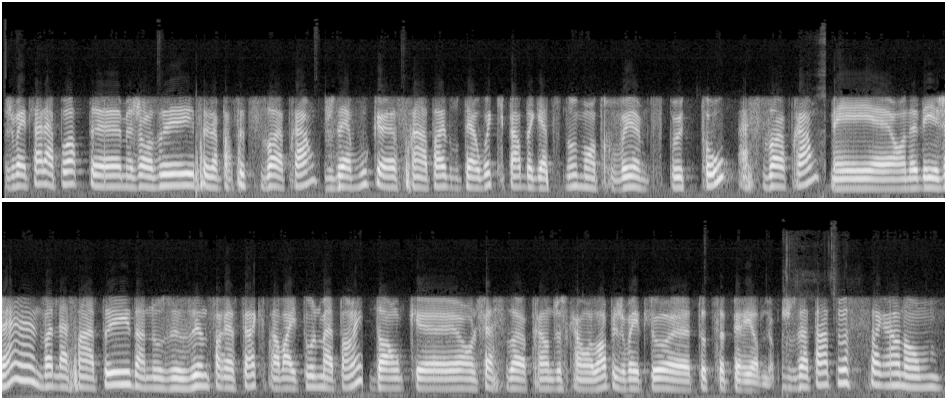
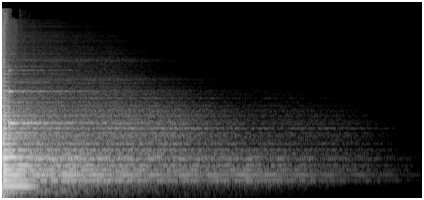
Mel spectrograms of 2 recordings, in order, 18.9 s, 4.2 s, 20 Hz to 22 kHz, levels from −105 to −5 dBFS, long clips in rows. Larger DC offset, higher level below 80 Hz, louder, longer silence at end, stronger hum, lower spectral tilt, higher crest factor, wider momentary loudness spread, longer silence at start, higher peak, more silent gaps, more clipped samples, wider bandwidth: neither; first, -58 dBFS vs -70 dBFS; first, -18 LUFS vs -30 LUFS; second, 0.05 s vs 2.4 s; neither; first, -8 dB/octave vs -4.5 dB/octave; second, 16 dB vs 26 dB; second, 5 LU vs 25 LU; about the same, 0 s vs 0 s; first, -2 dBFS vs -6 dBFS; neither; neither; second, 3.9 kHz vs 17.5 kHz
